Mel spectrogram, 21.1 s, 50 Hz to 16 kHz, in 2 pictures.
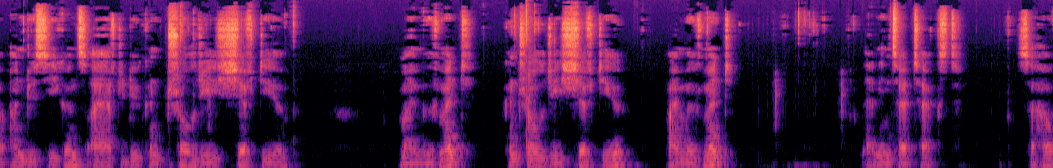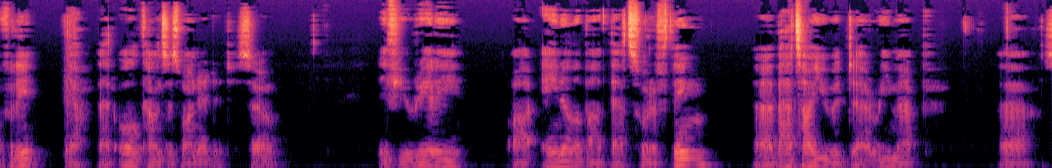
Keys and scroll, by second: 1.9 ctrl+g, 2.4 shift+u, 2.9 Left, 5.4 ctrl+g, 5.8 shift+u, 6.4 Right, 7.3-8.5 typing, 10.2 Escape, 10.7 u.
